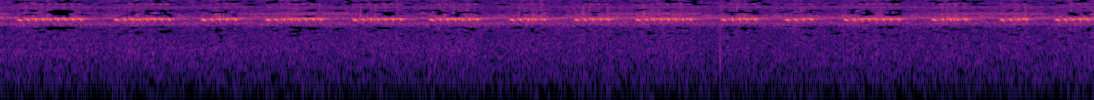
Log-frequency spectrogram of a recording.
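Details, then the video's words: Insect chirping in a high, thin pulse, short bursts repeated roughly twice a second in a steady run, played as a calming nature sound for study or sleep; faint background hiss. "Sound · Nature Sound of nature sounds scenery L · insect"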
